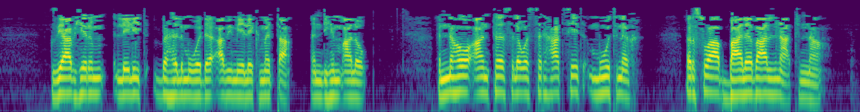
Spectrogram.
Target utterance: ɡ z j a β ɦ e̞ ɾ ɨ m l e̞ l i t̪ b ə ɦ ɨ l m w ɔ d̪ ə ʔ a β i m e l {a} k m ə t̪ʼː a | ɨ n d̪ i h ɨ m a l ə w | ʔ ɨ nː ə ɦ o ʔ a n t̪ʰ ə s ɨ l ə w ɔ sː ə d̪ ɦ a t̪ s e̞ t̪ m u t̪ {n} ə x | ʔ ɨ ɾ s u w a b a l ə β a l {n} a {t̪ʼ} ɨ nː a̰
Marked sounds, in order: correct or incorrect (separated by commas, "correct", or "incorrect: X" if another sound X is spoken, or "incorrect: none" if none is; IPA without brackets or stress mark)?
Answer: incorrect: e, correct, correct, incorrect: t̪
